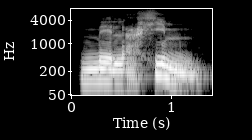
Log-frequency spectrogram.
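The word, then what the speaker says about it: מלכים: Y esta la debemos leer melahim. Melahim es reyes, Melahim.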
